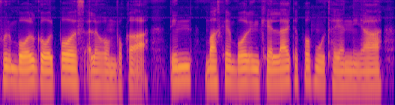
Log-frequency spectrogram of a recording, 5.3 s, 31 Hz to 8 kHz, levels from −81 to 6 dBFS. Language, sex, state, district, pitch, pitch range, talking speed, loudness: Mizo, male, Mizoram, Aizawl, 105 Hz, 95-110 Hz, 225 wpm, -20 LUFS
